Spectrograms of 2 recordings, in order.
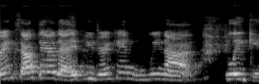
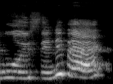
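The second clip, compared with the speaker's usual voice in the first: sassy date; 9 semitones higher, 6 dB louder than usual. Retold or imitated. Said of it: "I'm gonna be like".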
